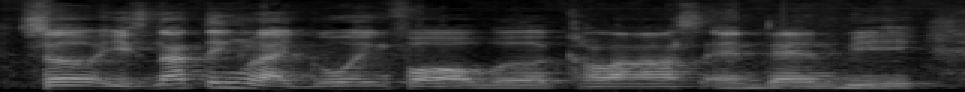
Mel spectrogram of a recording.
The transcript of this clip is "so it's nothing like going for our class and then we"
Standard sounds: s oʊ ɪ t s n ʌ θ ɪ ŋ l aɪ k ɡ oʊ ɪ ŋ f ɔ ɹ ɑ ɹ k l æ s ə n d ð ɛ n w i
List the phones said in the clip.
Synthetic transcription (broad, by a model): s oʊ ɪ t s n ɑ t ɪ ŋ l aɪ k ɡ oʊ ɪ ŋ f ɔ w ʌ k l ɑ s ə n d ɛ n w i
